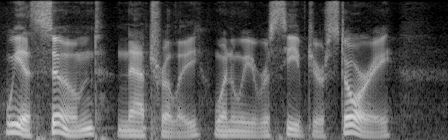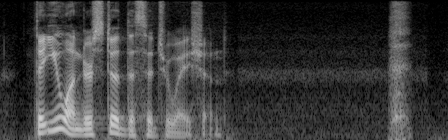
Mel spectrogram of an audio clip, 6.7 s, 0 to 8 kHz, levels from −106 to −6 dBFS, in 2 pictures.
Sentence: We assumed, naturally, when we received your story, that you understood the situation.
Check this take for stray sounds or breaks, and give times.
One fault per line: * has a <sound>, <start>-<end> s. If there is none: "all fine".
* has a breath, 6.3-6.5 s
